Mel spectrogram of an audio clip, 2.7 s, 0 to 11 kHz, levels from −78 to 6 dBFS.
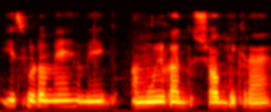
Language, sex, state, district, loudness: Hindi, male, Bihar, West Champaran, -17 LUFS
